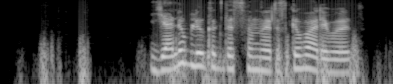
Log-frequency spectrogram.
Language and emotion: Russian, positive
